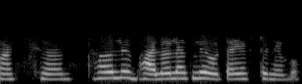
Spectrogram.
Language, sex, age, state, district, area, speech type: Bengali, female, 18-30, West Bengal, Bankura, rural, conversation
